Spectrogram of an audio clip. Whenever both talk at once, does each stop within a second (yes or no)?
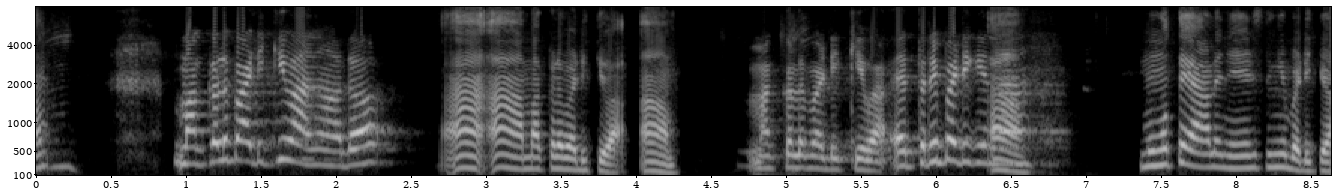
yes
